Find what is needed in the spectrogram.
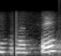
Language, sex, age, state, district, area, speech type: Hindi, female, 18-30, Uttar Pradesh, Ghazipur, rural, conversation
